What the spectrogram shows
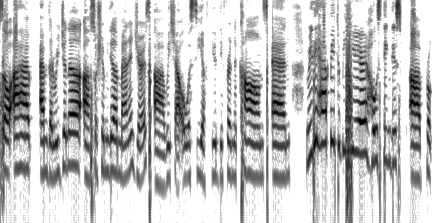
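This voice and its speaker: A woman's pitch swings very widely. The sound is dry and close with no echo. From Malaysia. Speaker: podcast co-host. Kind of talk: casual chat.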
